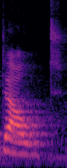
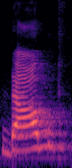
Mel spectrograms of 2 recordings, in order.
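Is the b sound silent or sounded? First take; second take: silent; sounded. First: The b sound is silent. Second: The b sound is pronounced. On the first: The speaker calls it right. "बी होता है silent" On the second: The speaker calls it wrong. "डाउट तो नहीं होता है"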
